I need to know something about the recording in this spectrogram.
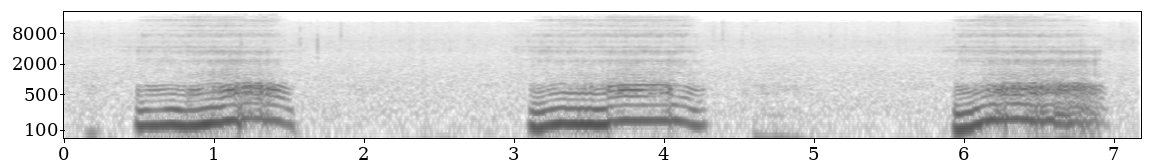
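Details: Real snoring sounds of a sleeping person, recorded to help listeners fall asleep; snoring.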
